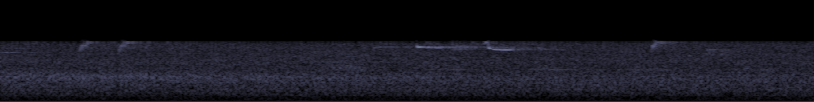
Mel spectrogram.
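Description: A few short, high bird calls over a steady background hiss: two quick chirps about half a second apart, then a held whistle that steps down in pitch midway, and one more chirp.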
